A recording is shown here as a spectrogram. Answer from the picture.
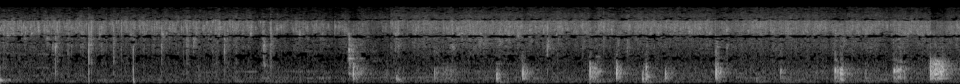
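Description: Sliced onion and curry leaves sizzling steadily in hot oil in an aluminium kadai. From about three and a half seconds in, a metal spoon stirs them, scraping and clicking against the pan.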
